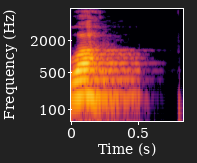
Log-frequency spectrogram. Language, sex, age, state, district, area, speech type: Maithili, male, 18-30, Bihar, Samastipur, rural, read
